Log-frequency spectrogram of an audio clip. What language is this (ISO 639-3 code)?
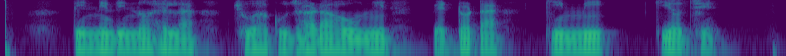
ori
